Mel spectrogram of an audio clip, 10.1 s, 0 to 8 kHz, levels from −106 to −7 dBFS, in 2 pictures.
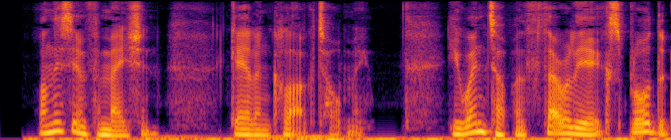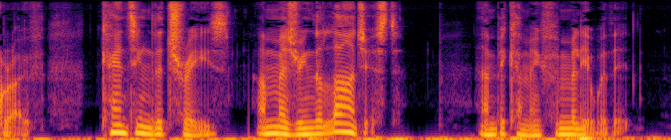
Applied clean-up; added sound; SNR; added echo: none; none; none; none.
